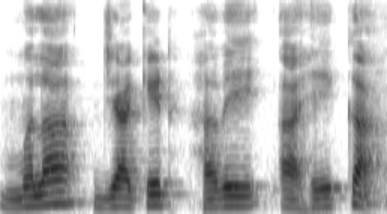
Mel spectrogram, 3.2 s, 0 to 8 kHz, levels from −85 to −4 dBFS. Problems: background sounds at intervals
